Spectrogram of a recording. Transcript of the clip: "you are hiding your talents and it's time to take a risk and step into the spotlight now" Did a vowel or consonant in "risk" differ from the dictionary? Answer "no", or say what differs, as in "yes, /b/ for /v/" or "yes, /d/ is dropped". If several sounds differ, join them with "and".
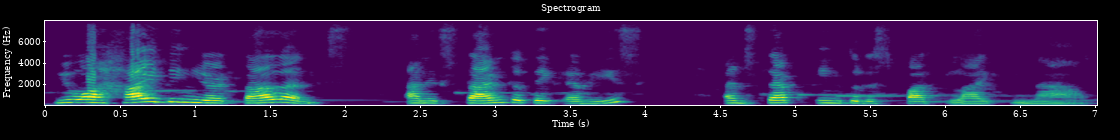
no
